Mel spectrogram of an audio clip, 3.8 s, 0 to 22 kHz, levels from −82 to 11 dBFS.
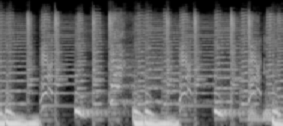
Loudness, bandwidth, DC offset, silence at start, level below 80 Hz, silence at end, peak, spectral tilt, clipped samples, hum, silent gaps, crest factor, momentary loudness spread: -10 LUFS; 17.5 kHz; under 0.1%; 0 s; -14 dBFS; 0 s; 0 dBFS; -3.5 dB/octave; 0.4%; none; none; 10 dB; 3 LU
